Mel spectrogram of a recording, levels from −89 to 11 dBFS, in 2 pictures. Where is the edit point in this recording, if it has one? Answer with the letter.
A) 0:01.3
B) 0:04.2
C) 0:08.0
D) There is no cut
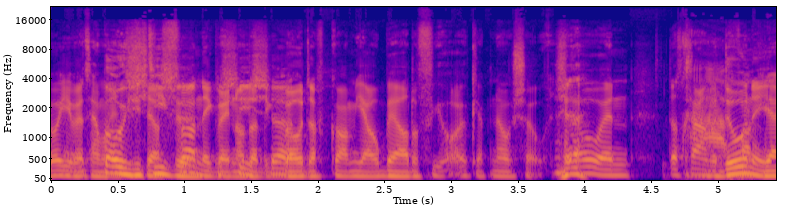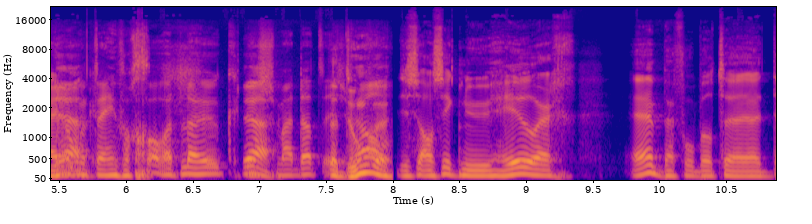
C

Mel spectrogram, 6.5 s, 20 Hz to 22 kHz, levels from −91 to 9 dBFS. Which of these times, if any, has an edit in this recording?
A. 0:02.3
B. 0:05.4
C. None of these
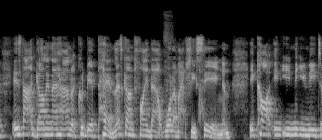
C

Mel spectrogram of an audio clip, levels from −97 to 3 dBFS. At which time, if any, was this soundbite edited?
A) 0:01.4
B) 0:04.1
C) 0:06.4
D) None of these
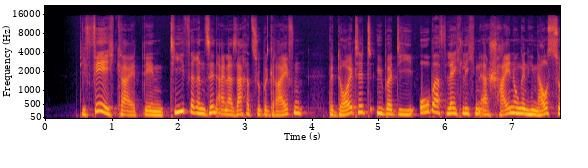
D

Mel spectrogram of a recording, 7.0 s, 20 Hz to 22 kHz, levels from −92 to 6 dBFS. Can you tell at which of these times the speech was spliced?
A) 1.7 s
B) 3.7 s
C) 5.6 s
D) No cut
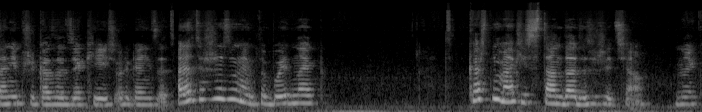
A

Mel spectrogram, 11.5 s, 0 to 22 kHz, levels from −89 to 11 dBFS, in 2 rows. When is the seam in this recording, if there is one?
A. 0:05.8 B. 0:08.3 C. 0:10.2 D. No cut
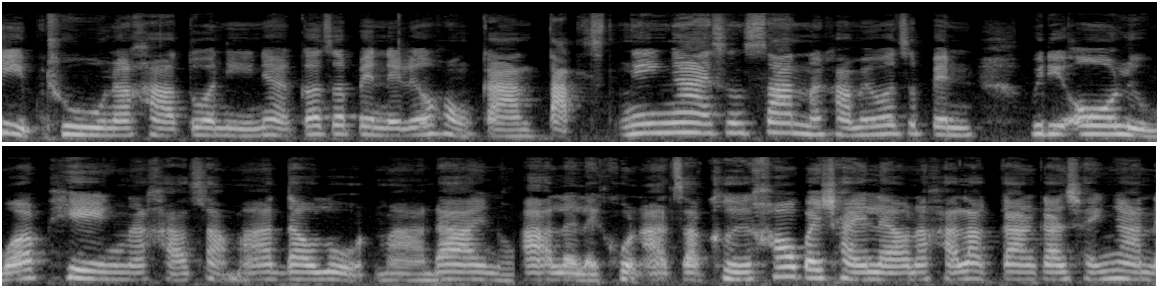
B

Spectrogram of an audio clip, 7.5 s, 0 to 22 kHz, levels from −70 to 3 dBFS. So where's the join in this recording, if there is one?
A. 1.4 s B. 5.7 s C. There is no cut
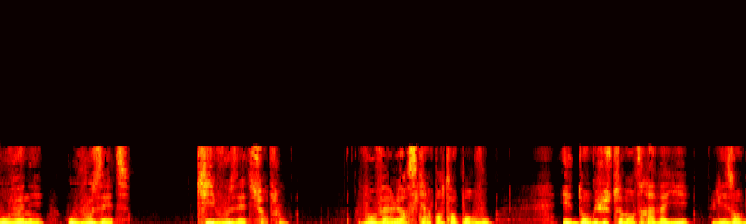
C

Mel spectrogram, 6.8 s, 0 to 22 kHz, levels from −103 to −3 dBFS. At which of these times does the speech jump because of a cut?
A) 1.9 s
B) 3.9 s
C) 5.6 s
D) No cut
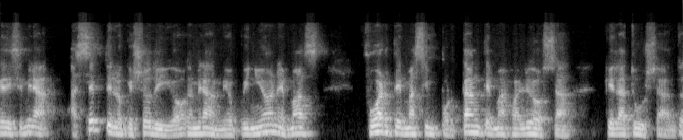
A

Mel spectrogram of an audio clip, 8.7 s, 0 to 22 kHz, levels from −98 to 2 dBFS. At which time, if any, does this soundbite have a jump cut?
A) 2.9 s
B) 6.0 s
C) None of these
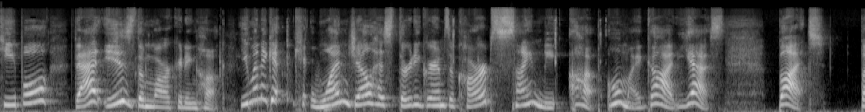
A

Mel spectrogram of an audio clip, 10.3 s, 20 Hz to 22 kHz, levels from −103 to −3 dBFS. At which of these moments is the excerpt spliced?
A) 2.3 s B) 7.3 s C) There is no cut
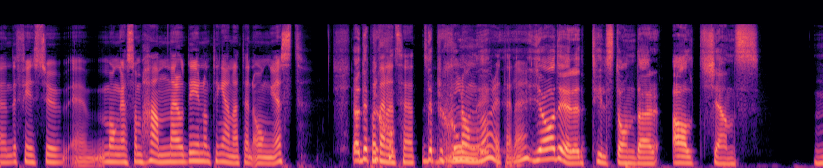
B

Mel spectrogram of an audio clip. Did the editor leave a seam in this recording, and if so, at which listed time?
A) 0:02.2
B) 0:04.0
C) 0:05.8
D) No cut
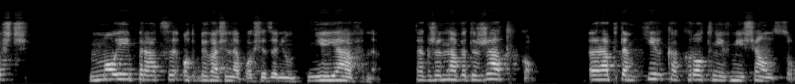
D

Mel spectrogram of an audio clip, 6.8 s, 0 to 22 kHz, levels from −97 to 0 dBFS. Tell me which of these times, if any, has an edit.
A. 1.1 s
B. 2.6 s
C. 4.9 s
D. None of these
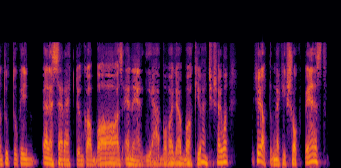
D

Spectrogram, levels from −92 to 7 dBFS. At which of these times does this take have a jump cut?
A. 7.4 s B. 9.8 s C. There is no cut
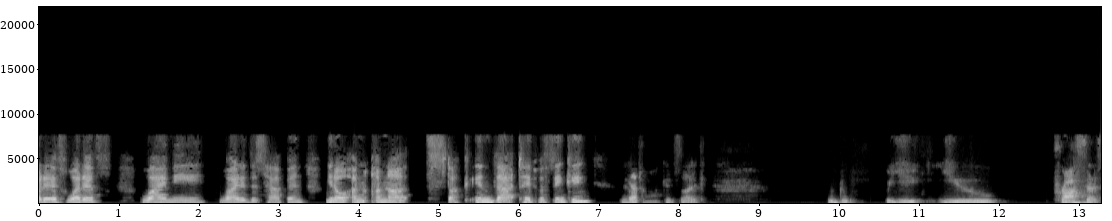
A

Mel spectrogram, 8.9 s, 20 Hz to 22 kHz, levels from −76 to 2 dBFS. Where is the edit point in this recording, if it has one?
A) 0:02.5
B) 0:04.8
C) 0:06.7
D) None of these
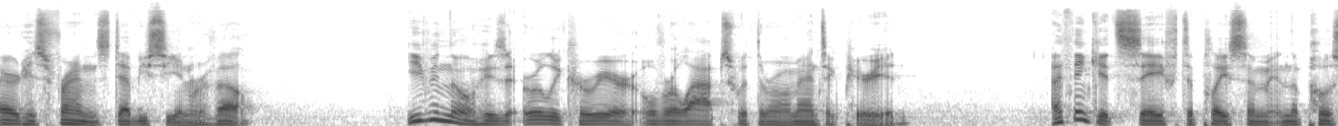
A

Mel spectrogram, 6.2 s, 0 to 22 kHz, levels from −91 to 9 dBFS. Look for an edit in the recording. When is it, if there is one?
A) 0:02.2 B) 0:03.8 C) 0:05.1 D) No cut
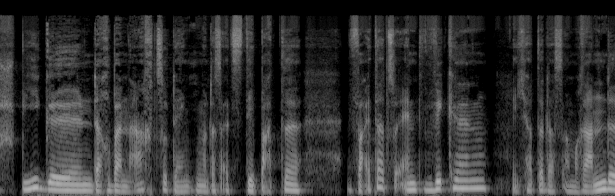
C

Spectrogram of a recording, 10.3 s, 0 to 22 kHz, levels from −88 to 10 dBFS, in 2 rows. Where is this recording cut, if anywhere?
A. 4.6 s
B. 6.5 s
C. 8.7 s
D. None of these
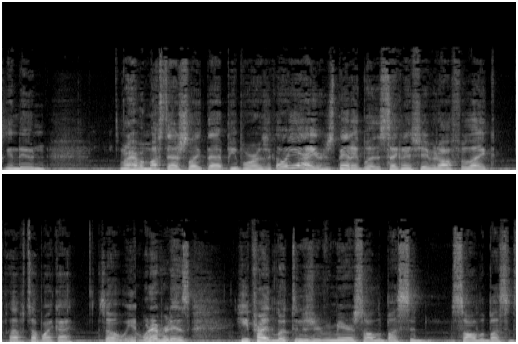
B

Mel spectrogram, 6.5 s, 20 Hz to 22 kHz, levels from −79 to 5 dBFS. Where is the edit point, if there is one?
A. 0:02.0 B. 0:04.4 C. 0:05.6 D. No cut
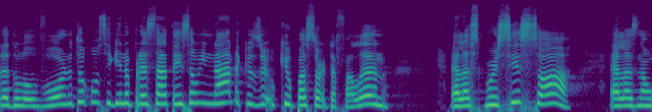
B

